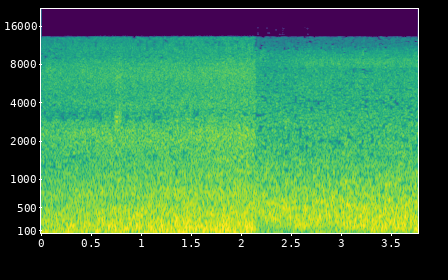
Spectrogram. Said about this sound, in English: Here's a report of how the surging river is just doing its job.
